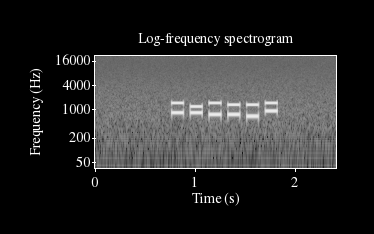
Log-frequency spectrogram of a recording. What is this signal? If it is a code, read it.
DTMF, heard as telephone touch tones, dialled by machine, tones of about 120 ms. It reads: 97652#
